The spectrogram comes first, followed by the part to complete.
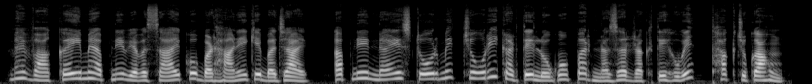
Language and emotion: Hindi, disgusted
